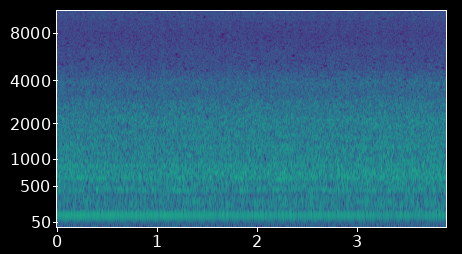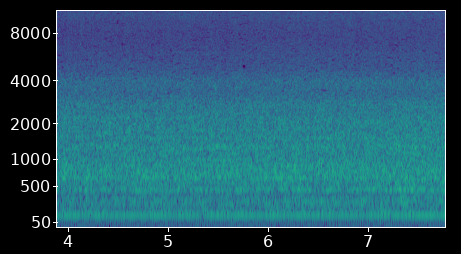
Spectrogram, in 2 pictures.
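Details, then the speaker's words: Old Sears Kenmore stackable washer-dryer after repair of a loud noise: steady low hum with an even watery rush and no rattles or grinding as water is slowly pumped out; normal drain pump-out. "check out the water we're his parents fair slowly pumps it out"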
